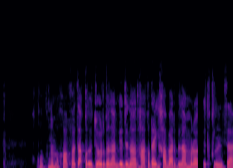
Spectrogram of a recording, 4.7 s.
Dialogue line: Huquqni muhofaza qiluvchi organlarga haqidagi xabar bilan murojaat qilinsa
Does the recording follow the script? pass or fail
fail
